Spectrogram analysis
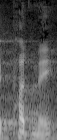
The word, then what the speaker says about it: Padme: So like they can't say Padme, they say Peme.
